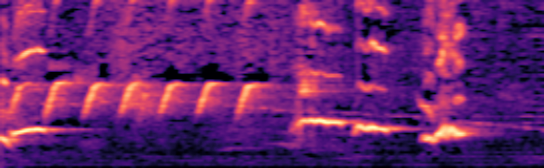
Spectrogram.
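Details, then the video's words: Bornean white-rumped shama in full song, opening with a quick series of about seven repeated rising upslurred notes, then longer clear whistles and a twisting warbled phrase at the end. "MURAI BORNEO GACOR DARRR DERRR DOORRR"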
